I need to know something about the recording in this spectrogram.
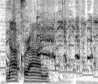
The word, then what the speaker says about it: Nokron: Nokron.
